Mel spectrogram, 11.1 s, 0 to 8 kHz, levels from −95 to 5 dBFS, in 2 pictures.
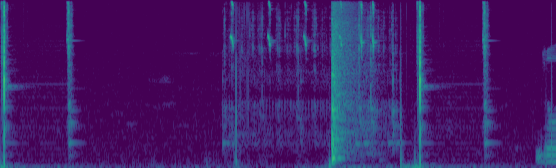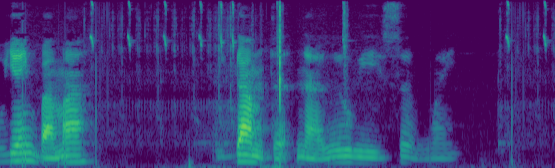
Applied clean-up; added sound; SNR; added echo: none; Mechanisms + Snare drum; 6 dB; none.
